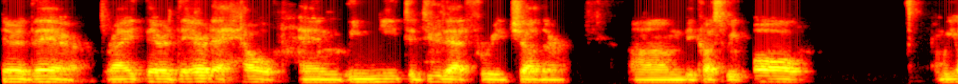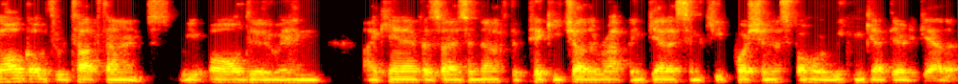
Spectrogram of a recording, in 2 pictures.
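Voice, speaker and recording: A man talks with a Long Island accent. His pace is moderate. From Long Island, New York. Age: 50s. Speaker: athletics administrator. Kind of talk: podcast interview.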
